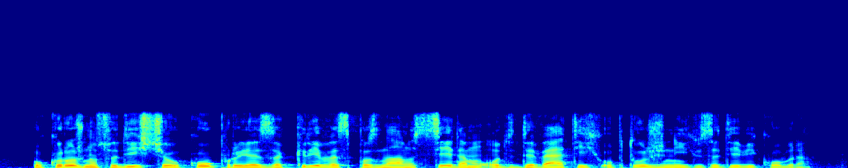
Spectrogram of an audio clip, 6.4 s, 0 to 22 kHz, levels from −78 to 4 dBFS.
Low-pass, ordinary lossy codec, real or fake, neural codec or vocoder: 7.2 kHz; none; fake; codec, 16 kHz, 16 kbps, FunCodec, trained on Chinese and English, 50 frames a second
